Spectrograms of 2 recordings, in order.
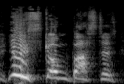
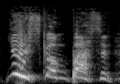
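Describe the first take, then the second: First: Slow, loud terrace bellow; mock angry shout again. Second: Slow, high, loud hammed-up abuse; mock angry shout. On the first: Fan jeering a former rival's player, loud mock shout. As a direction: hammer the insult home. Repeat of the jeer. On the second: Fan jeering a former rival's player, mock furious shout. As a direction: bellow it like a terrace insult.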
